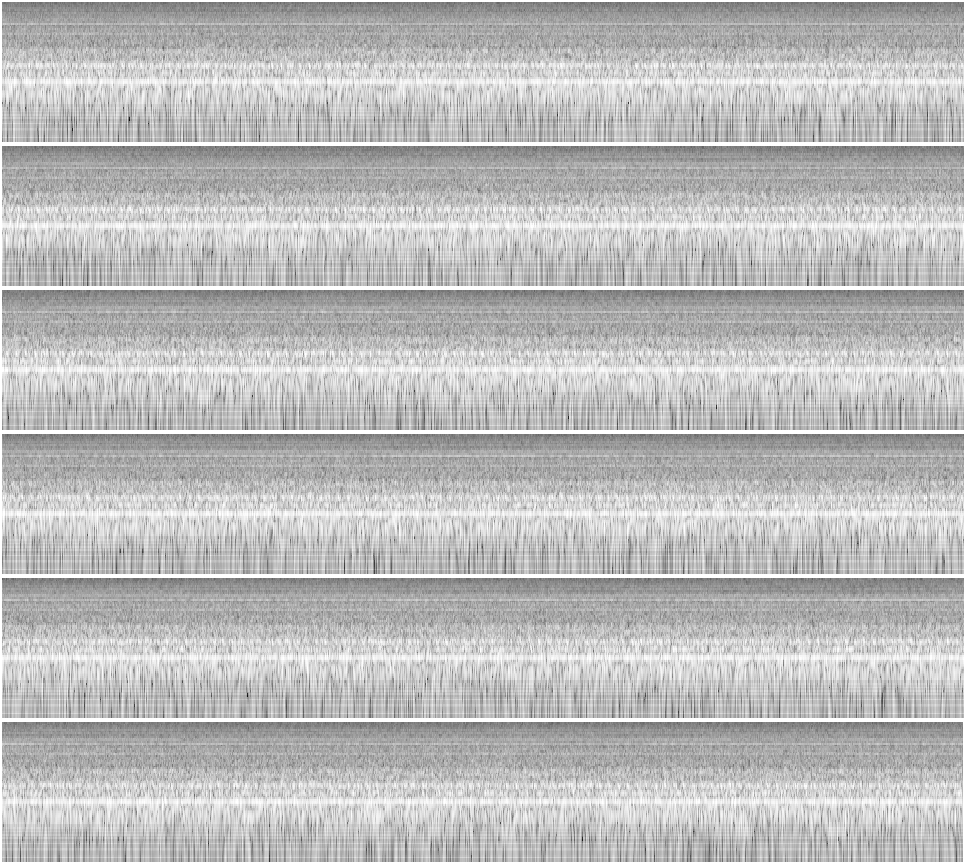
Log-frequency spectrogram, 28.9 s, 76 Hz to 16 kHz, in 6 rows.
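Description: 16mm film projector running: a steady mechanical whir and hiss with a constant high hum, unchanging throughout.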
